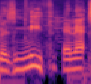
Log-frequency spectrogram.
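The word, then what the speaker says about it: Neith: here is the goddess beneath her name is Neath and that's spelled n-e-i-t-h this is just another form of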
